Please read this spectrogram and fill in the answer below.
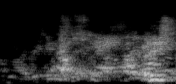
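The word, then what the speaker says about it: wrist: ज्यादातर कंडीशन में कभी भी अगर एग्जामिनर रिस्ट देता है, आर फॉर रिस्ट, आर for rickets, are से नहीं होता है, डब्ल्यू से होता है, लेकिन डब्ल्यू साइलेंट होता है।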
